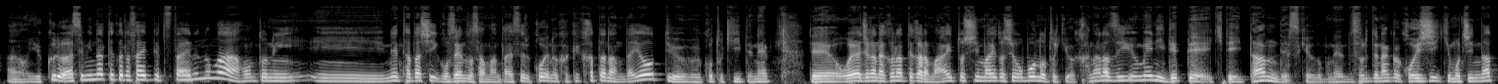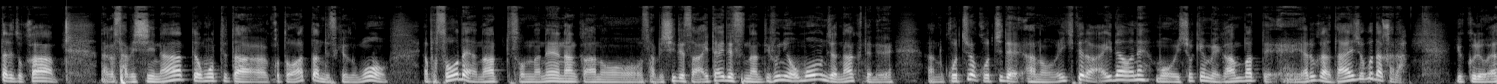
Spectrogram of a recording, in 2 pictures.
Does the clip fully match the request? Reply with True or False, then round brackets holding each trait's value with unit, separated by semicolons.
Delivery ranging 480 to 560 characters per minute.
True (490 characters per minute)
